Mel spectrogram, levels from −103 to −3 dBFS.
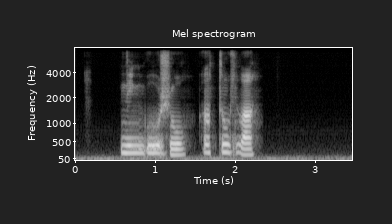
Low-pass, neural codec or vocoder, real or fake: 7.2 kHz; autoencoder, 22.05 kHz, a latent of 192 numbers a frame, VITS, trained on many speakers; fake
